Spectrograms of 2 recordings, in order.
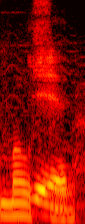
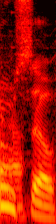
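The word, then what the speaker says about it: Musou: up, not like a Mosu. Yeah. Yeah. Muso. Sorry, I've been saying it wrong this whole time.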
